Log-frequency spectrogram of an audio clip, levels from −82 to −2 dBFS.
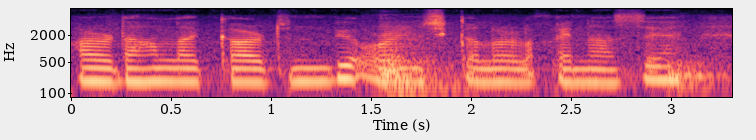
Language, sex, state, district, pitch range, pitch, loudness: Nagamese, female, Nagaland, Kohima, 180-190 Hz, 185 Hz, -15 LUFS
